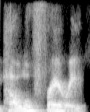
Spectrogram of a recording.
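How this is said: The name is said with an American English accent. "In a U S English accent"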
